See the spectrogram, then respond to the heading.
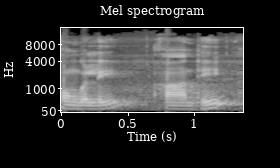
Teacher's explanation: ऐसे स्वर नाक से बोले जाने के कारण अनुनासिक कहलाते हैं, जैसे उंगली, आंधी आदि। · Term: अनुनासिक स्वर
